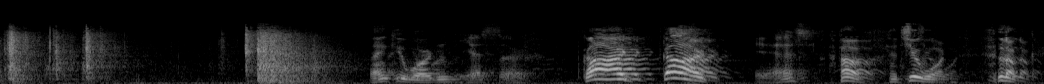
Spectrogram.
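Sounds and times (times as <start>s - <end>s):
heavy prison cell door clanking and rattling as it is opened: 0.0s - 1.2s, 2.4s - 3.5s
speech: 3.8s - 10.4s.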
